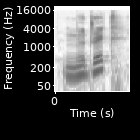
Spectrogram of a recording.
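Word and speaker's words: Mudryk: How do you say his name? – Mudrick is what I've heard.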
